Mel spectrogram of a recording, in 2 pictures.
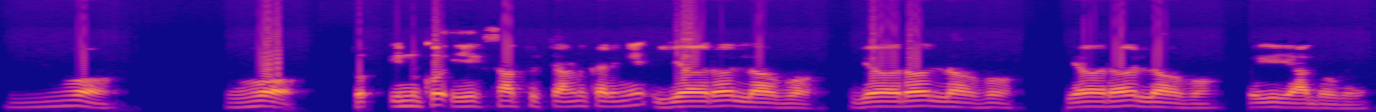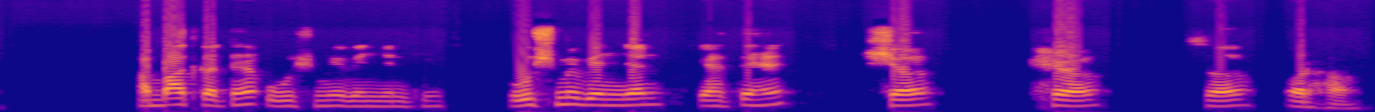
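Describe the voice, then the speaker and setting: A man teaching a lesson, slowly and deliberately sounding out each letter. The recording is dry and somewhat dull, like a lo-fi home setup. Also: mid-range voice, dry recording. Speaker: Hindi teacher. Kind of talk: explanatory lesson to camera.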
